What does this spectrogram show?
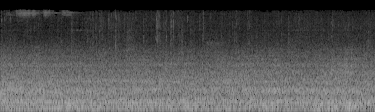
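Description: Train passing close by: a steady rumble of steel wheels on the rails, with light clicks over it.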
